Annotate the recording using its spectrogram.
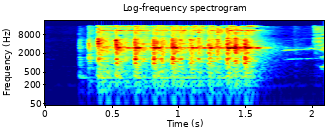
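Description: Rapid hand clapping: a fast run of sharp claps that starts suddenly and lasts just over a second.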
